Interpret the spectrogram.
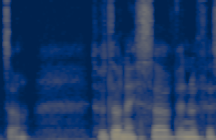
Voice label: "nesaf", Welsh

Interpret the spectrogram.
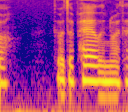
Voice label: "peel", Welsh

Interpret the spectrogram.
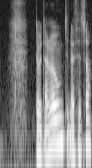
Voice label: "rownd", Welsh

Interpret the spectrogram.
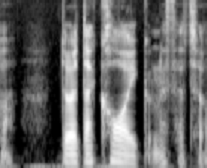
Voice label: "coeg", Welsh

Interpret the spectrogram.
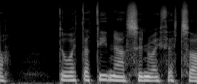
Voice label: "dinas", Welsh

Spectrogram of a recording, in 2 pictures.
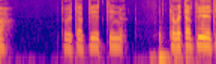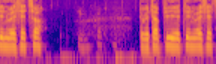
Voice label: "byd", Welsh

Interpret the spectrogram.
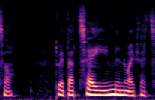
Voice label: "teim", welsh

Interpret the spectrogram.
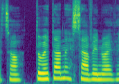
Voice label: "nesaf", Welsh

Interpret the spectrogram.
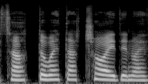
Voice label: "troed", Welsh

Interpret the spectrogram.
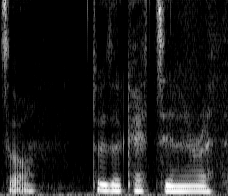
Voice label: "cetyn", Welsh

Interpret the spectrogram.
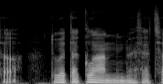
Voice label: "glan", Welsh

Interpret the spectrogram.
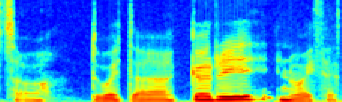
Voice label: "gyrru", Welsh

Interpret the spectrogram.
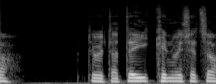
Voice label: "deic", welsh

